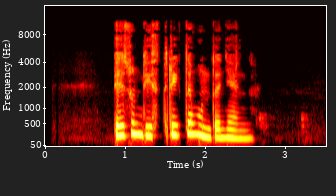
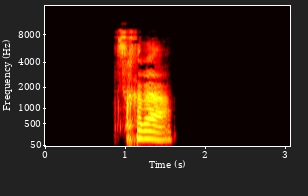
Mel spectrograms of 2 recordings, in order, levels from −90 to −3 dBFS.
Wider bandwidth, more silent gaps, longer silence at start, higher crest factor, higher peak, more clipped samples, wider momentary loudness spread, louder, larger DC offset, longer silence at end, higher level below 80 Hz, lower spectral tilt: first, 11 kHz vs 9.6 kHz; neither; about the same, 0.85 s vs 0.9 s; about the same, 22 dB vs 24 dB; first, 0 dBFS vs -4 dBFS; neither; about the same, 11 LU vs 9 LU; about the same, -20 LUFS vs -22 LUFS; neither; second, 0.95 s vs 1.5 s; about the same, -66 dBFS vs -62 dBFS; first, -6 dB/octave vs -3.5 dB/octave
